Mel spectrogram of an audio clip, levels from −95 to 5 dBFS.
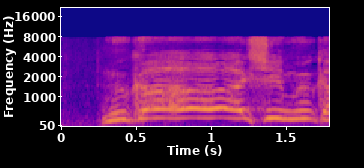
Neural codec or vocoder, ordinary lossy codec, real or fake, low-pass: none; none; real; none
